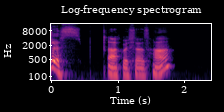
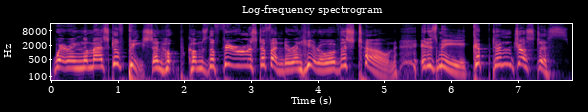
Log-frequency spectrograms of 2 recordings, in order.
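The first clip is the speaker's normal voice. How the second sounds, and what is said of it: Cursed cartoonish voice of Pete. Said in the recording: “the cursed voice”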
